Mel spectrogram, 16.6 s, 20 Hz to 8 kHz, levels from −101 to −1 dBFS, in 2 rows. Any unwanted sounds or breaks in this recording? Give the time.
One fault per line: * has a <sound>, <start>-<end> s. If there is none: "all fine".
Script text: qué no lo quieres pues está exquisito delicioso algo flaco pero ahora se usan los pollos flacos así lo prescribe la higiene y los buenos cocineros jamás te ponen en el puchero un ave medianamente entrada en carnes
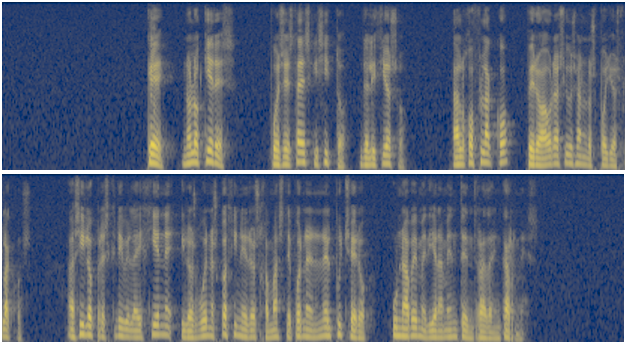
all fine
